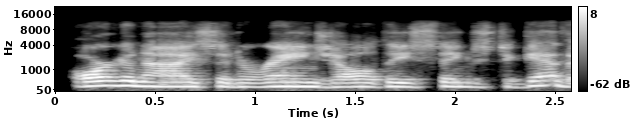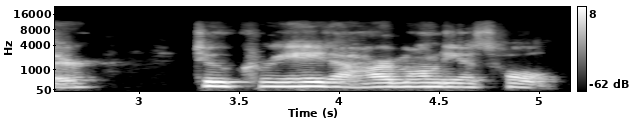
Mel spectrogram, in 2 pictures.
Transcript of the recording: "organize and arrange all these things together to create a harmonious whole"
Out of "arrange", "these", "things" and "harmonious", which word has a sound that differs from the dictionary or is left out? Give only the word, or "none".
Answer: none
